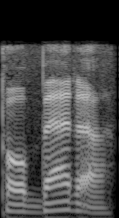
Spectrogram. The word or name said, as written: Pobeda Peak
